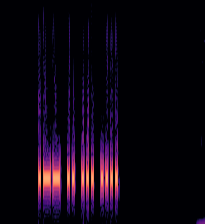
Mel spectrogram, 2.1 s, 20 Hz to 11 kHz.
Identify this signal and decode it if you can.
Morse code, heard as a keyed tone, about 48 wpm, 700 Hz. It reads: WISH
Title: Sentences from Top 1600 Words - New Word Drill Alt - 50wpm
